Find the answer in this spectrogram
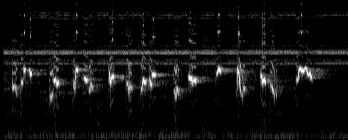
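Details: Yellow-vented bulbul singing actively as a tutor recording for songbirds: quick runs of short chirpy, slurred notes, some rising and some falling, about three per second, over a steady high electronic whine.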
